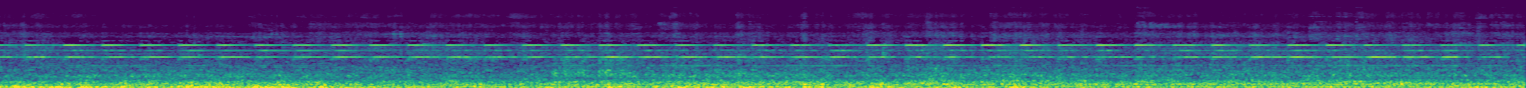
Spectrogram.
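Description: Freight train tank cars rolling past, their steel wheels making a steady rumble on the rails. A steady high ringing tone sits over the rumble throughout.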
